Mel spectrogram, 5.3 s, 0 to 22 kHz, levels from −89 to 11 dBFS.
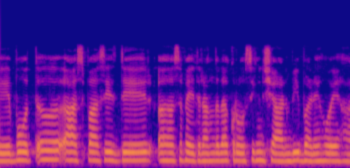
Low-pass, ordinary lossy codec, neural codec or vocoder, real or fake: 7.2 kHz; none; none; real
